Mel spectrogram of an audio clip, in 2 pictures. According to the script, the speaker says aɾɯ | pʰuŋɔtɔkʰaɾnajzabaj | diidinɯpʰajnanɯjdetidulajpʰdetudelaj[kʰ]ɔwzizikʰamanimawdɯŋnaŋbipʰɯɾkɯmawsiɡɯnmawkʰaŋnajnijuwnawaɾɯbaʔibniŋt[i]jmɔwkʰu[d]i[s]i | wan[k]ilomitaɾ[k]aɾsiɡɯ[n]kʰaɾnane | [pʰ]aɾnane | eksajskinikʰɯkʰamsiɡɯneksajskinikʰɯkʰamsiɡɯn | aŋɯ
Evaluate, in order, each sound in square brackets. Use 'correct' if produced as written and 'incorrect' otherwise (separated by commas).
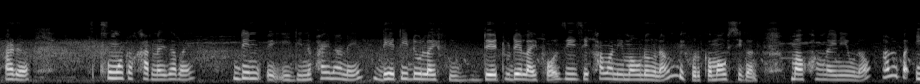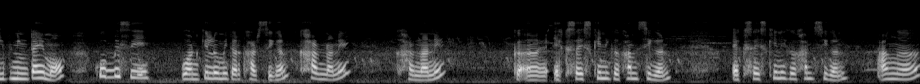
incorrect, incorrect, incorrect, correct, correct, incorrect, correct, incorrect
